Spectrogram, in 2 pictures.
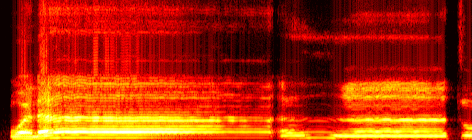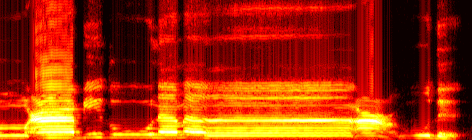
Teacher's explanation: Waw huruf bibir, lam ujung lidah bertemu dengan langit bagian depan. Karena lamnya berharokat fathah diikuti alif layyinah, maka seharusnya terjadi mad tabi'i.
